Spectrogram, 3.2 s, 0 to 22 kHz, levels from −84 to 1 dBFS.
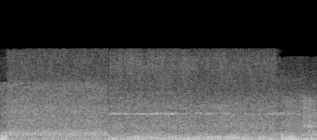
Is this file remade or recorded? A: recorded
